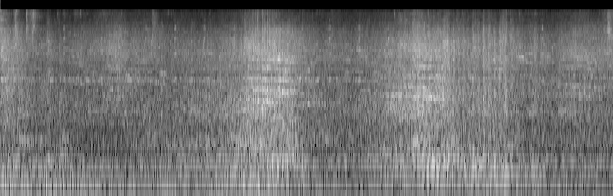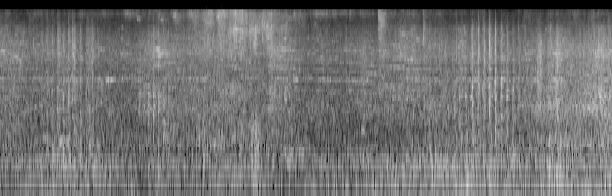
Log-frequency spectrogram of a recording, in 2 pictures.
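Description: Double-stack container cars of a fast CSX intermodal freight train rolling past: a continuous rumble and rattle of steel wheels on the rails, swelling louder a couple of times as cars go by.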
